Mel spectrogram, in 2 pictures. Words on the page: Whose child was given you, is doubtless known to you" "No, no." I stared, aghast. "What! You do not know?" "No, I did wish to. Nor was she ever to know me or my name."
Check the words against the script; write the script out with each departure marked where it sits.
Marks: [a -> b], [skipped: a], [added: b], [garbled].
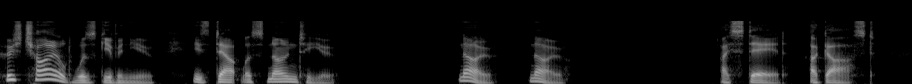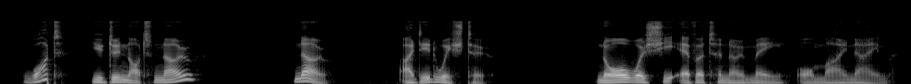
Whose child was given you, is doubtless known to you" "No, no." I stared, aghast. "What! You do not know?" "No, I did wish to. Nor was she ever to know me or my name."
